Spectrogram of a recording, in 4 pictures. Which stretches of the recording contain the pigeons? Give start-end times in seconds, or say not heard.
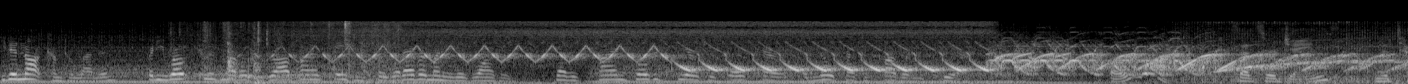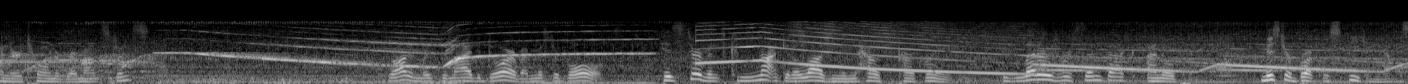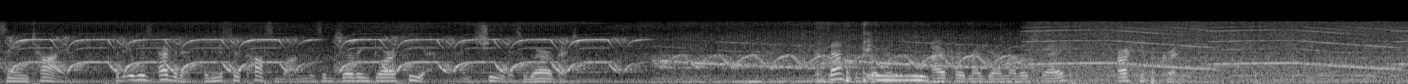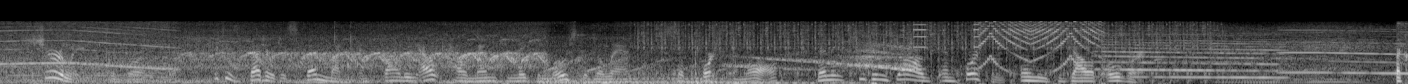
1.7-4.0, 36.3-37.5.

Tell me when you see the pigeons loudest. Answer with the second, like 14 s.
37 s.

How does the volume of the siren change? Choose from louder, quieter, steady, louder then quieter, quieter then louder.
steady.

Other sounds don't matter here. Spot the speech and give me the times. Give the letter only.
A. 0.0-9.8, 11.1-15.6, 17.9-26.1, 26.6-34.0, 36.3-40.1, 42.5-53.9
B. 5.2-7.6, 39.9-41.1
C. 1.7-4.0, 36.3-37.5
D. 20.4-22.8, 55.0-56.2
A.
